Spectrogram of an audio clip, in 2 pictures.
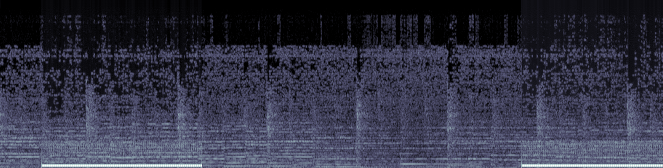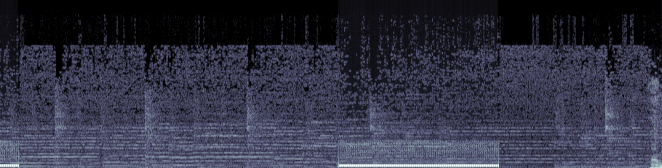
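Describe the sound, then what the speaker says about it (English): Ringback tone on an outgoing telephone call: three steady two-second rings spaced about four seconds apart, loud and clear over faint background noise, with no talking. "So I'm going to give dear old Zach a call right now."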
